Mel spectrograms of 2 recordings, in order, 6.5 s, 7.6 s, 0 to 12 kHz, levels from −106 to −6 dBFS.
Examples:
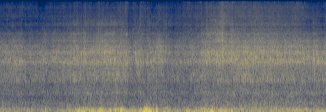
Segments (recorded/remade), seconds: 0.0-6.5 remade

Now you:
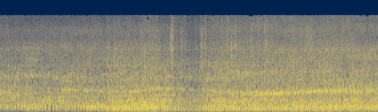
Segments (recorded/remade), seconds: 0.0-2.9 remade; 2.9-3.5 recorded; 3.5-4.0 remade; 4.0-5.1 recorded; 5.1-7.6 remade

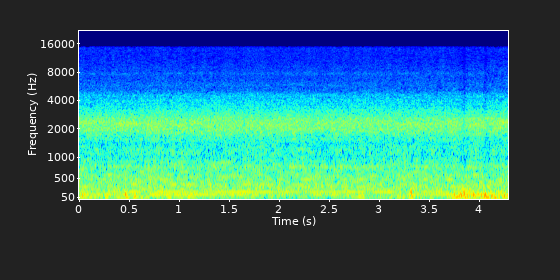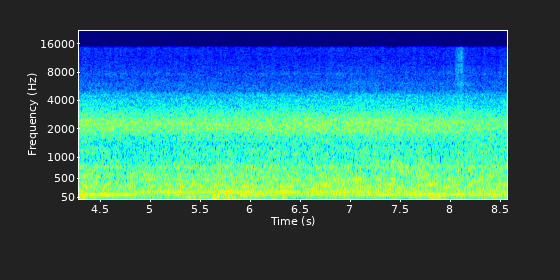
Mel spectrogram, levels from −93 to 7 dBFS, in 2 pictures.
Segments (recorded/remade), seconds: 0.0-1.4 recorded; 1.4-3.1 remade; 3.1-8.6 recorded

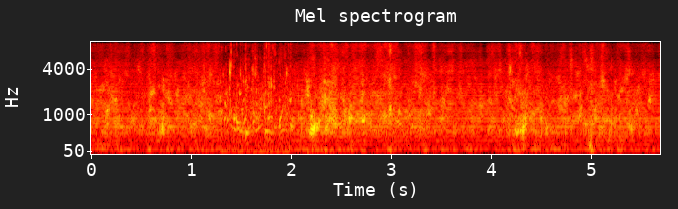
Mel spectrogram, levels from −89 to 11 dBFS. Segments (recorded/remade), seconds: 0.0-1.3 remade; 1.3-2.0 recorded; 2.0-5.7 remade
